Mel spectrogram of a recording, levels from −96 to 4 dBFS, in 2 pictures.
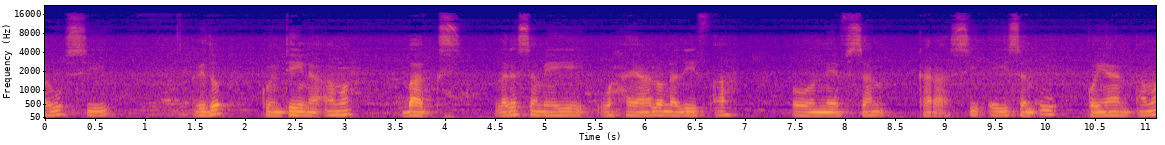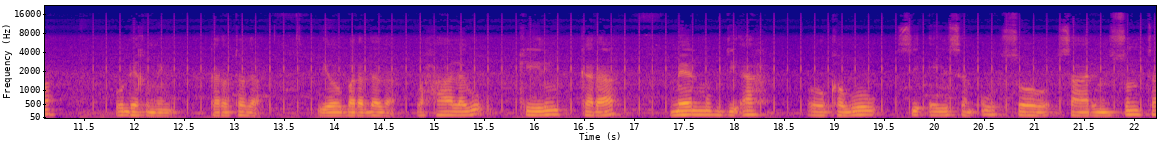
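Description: A train of clicks runs from 11.59 s to 22.21 s in this speech clip, at about 7.35 clicks per second and evenly spaced, roughly seventy in all. They tick clearly over the speech and through the pauses, peaking about 15 dB above it, likely from interference or a faulty connection injecting repeated pulses.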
